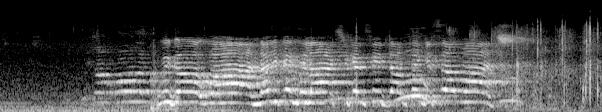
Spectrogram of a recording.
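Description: A young woman sings out loudly in a large echoing hall.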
